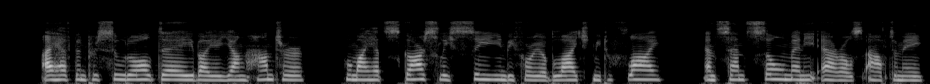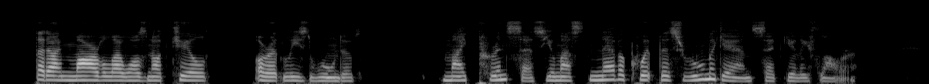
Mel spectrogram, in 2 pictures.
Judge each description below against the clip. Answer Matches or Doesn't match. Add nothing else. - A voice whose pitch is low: Doesn't match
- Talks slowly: Doesn't match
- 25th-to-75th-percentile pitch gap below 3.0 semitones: Matches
